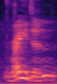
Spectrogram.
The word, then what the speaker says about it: Raiden: Smith Ryden raen ridden it's Raiden in Mortal Kombat pronounced so I guess this is going to be our session of the show where we research which is strange because Etc yeah because Ryden it's Ryden look Mortal Kombat is Raiden twitch raing anyway it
